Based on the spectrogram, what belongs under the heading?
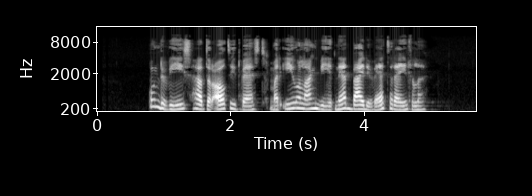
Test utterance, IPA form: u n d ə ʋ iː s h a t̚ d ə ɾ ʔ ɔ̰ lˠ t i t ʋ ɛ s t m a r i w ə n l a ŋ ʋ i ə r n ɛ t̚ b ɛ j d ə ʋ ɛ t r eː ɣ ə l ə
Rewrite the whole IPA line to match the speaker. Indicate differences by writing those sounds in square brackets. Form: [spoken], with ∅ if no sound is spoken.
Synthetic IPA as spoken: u n d ə ʋ iː s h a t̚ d ə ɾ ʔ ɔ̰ lˠ t i t ʋ ɛ s t m a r i w ə n l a ŋ ʋ i ə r n ɛ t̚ b ɛ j d ə ʋ ɛ t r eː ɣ ə l ə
